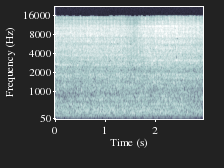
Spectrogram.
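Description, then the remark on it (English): A road grader's heavy diesel engine runs steadily with a deep, continuous rumble and a rough mechanical drone as it levels a 2-lane highway in central Laos near a major tributary of the Mekong River, part of the Nam Thum 2 dam project; even, loud level throughout, no voices. “In central Laos, a road grader levels a 2-lane highway near a major tributary of the Mekong River.”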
